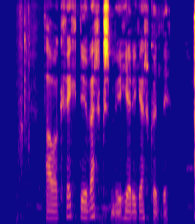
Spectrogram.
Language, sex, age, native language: Icelandic, male, 14, Icelandic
